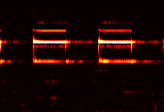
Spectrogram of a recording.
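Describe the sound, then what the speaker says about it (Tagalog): An AMF bowling machine chassis buzzer sounds twice on power-up, loud piercing electronic tones each lasting about half a second, separated by a brief pause. "So ayan, nagka-power na siya at meron siyang buzzer."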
